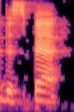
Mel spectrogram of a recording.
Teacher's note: இது டிஸ்பேர். டெஸ்பேர்னு ரெண்டே ஒரே மாதிரி அழுத்தம் கொடுத்து சொல்லக்கூடாது. டெஸ் வந்து கீழே போயிடணும், பேர் வந்து மேல ஸ்டோன் ஹையரா இருக்கணும்.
